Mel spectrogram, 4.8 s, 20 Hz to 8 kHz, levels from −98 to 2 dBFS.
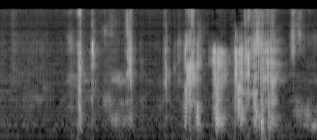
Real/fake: fake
